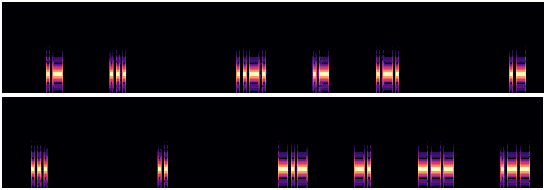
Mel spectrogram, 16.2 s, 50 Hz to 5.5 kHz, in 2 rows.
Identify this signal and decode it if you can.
Morse code, heard as a keyed tone, about 25 wpm, spaced as for 10 wpm, 600 Hz. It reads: AS FAR AS I KNOW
